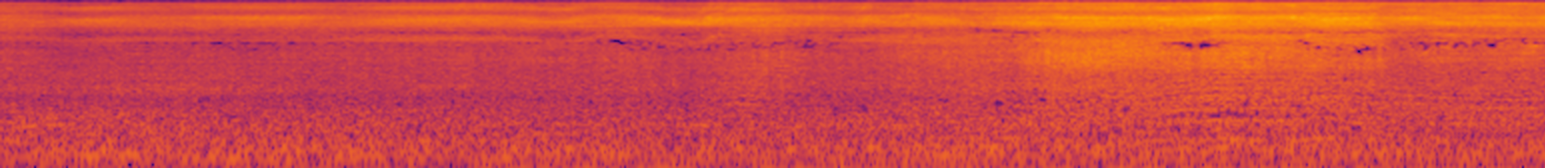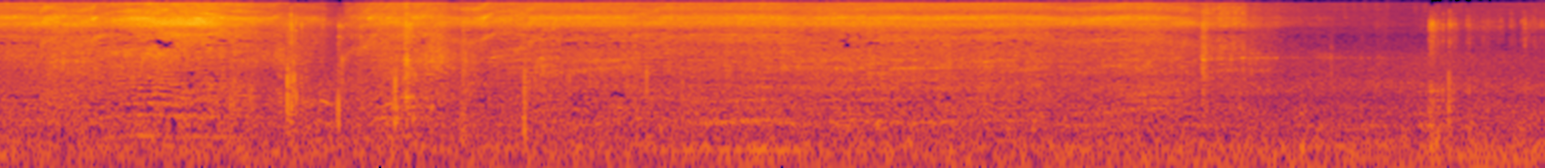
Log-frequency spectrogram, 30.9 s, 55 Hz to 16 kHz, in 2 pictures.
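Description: Ares Ethos QX 130 micro quadcopter's four electric motors and propellers, a high-pitched buzzing whine that grows louder as it flies in close, with one sharp click about two-thirds through. The whine drops away near the end as the quad comes down to land.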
